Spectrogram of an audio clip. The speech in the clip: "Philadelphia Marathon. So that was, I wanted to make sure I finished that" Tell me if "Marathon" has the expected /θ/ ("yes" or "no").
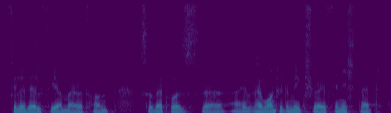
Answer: no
